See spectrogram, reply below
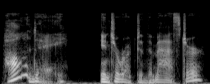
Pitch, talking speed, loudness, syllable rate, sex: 130 Hz, 115 wpm, -21 LUFS, 5.7 syllables/s, female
